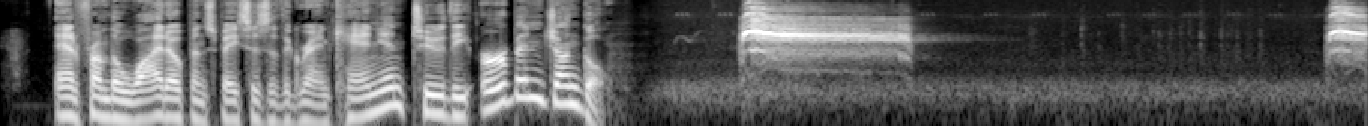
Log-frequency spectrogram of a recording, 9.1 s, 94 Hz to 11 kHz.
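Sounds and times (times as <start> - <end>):
speech: 0.4 - 4.1
red-tailed hawk screaming: 4.9 - 6.3, 8.8 - 9.1.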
